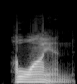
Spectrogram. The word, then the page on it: Hawaiian: American English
